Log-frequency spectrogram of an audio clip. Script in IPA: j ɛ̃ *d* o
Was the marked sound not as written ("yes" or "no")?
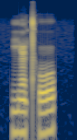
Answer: yes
